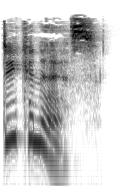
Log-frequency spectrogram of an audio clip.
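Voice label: "deaconess", en, British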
